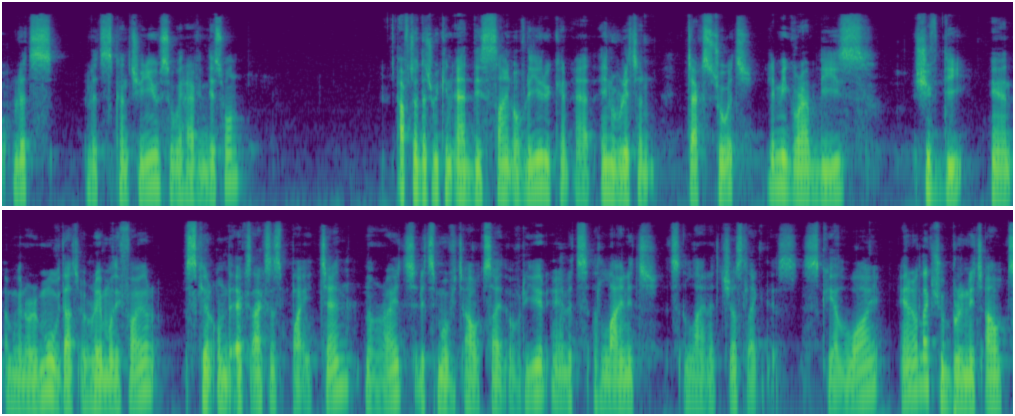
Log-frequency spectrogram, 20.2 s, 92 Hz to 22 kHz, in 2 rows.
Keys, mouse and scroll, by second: 0.0 a, 0.2 scroll down 5, 4.2 scroll up 6, 5.0 middle click, 5.6 scroll up 2, 6.2 click, 8.3 KP_Decimal, 9.4 shift+d, 9.8-10.1 scroll up 4, 11.1 click, 12.5 s, 14.1 click, 15.5 KP_0, 16.2 z, 16.6 click, 18.0 s, 18.9 middle click, 19.7 KP_Decimal.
